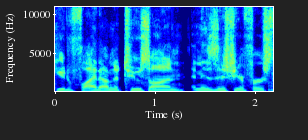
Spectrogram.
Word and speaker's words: Tucson: Canada right yeah nice is it Tucson or toxin it's Tucson because it's spelled toxin yeah the T the sea is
